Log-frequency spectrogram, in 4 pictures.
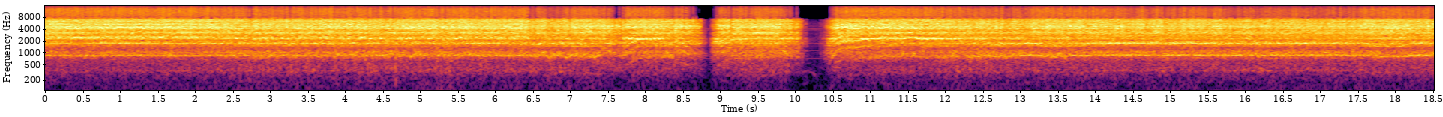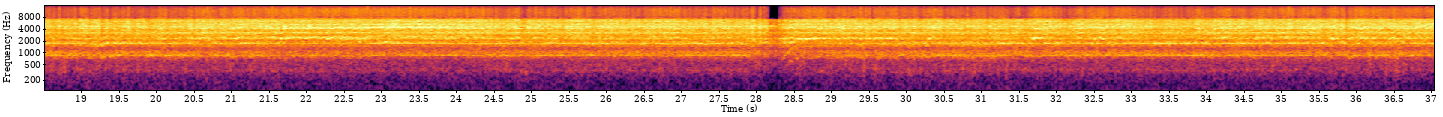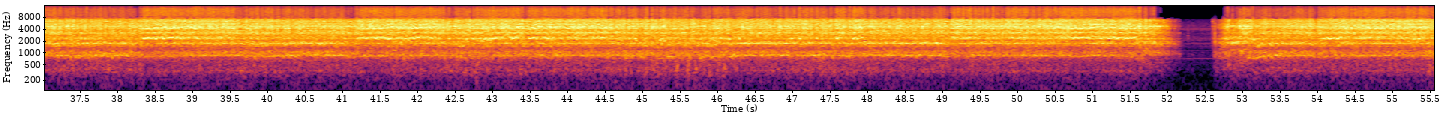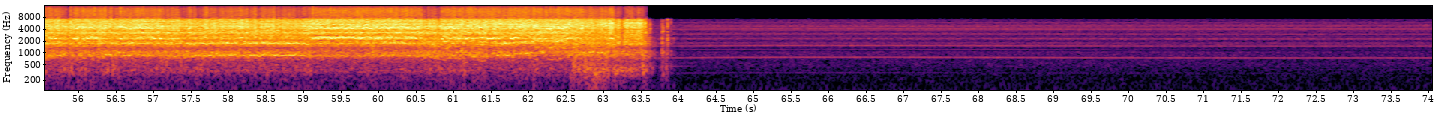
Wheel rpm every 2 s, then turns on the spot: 230, 230, 230, 210, 120, 140, 210, 230, 230, 220, 230, 220, 230, 220, 180, 220, 230, 230, 230, 230, 220, 220, 230, 230, 230, 200, 110, 230, 230, 220, 220, 200, 0, 0, 0, 0, 0.
8-10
